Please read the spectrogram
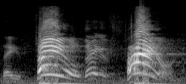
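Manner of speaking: high, loud shout on failed; shouted verdict. Acted. Preacher declaring the famous men failed, full shout.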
